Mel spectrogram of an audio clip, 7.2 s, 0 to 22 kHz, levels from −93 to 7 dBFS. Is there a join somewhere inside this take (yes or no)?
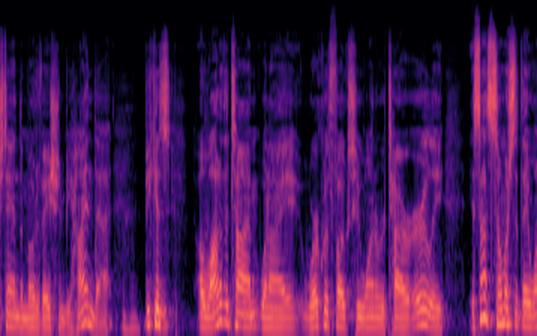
yes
